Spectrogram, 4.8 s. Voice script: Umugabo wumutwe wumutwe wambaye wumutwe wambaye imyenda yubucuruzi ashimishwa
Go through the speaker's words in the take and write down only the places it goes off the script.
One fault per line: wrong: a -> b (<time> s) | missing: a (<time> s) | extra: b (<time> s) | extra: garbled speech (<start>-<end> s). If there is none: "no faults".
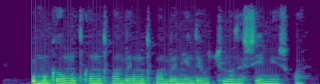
no faults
